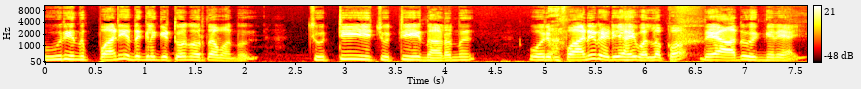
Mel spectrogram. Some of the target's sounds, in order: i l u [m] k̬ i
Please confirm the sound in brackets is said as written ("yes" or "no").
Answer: yes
